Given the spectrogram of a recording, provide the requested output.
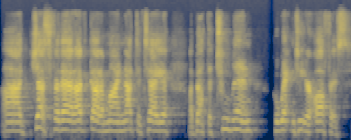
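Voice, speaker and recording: A woman's voice: mid-range voice, fairly even intonation, moderate pace, bright, forceful tone. An actress playing a brash, joking, aging cleaning woman in an old-time radio detective drama. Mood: wry. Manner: brassy, joking banter. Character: brash, wisecracking aging scrubwoman, tough and sporty. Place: at home, recorded remotely.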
